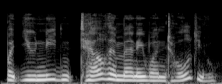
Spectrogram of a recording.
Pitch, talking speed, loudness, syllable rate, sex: 200 Hz, 245 wpm, -13 LUFS, 5.2 syllables/s, female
